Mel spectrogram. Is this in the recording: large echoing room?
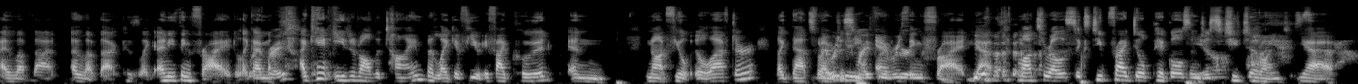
no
